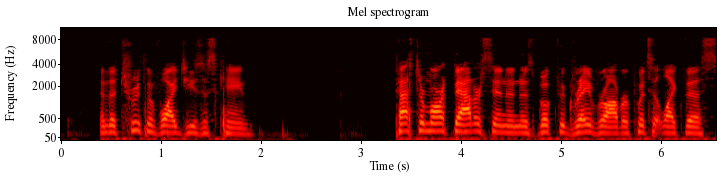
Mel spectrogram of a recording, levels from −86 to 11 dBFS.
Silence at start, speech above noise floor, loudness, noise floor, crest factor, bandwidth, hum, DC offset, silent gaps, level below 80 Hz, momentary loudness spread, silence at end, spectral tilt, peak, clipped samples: 0.4 s; 43 dB; -40 LUFS; -83 dBFS; 22 dB; 8.4 kHz; none; under 0.1%; none; -74 dBFS; 12 LU; 0 s; -5.5 dB/octave; -18 dBFS; under 0.1%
